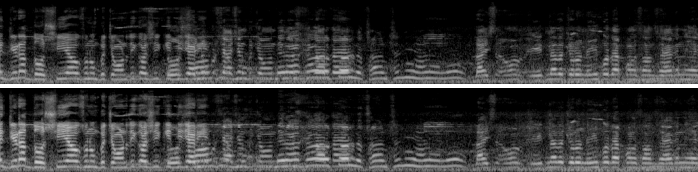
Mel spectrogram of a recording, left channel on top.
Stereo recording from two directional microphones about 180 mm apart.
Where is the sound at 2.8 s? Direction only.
50° right (ahead or behind).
